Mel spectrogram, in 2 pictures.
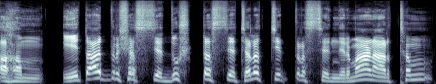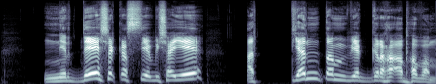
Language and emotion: Sanskrit, angry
